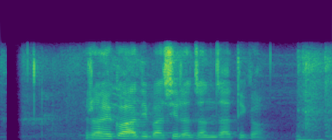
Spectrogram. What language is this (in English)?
Nepali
